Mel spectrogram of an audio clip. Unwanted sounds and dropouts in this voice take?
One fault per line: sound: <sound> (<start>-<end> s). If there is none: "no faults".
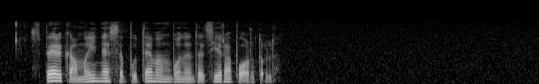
no faults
